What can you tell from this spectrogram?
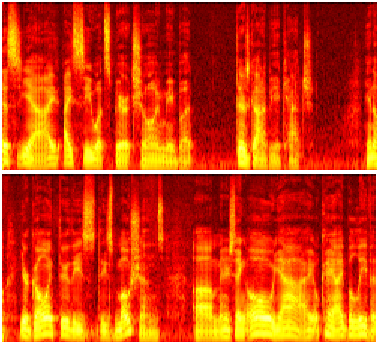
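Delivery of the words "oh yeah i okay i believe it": heavy, insincere, mock-agreeing sarcastic tone. Imitating the listener's doubtful replies during a tarot reading: imitating a sarcastic tone. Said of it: "a sarcasm".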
